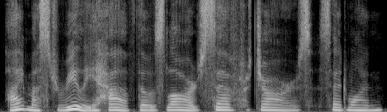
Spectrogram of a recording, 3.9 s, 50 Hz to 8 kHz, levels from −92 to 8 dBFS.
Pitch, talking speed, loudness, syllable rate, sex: 195 Hz, 155 wpm, -20 LUFS, 4.1 syllables/s, female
